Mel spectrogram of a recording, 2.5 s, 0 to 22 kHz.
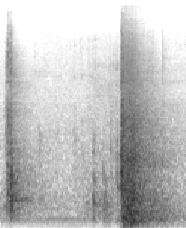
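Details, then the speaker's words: C3 Corvette door shutting after T-top weatherstripping and A- and B-pillar sealing: a light first contact, then one solid deep thud that dies away cleanly without rattle. The door now shuts and seals properly, far better than before. "If you'd seen my first video, I bought a Corvette and it's bad. That's a lot different than the first time I shut this door on camera."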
